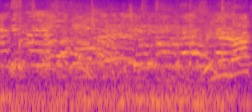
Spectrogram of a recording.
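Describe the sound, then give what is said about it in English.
A large crowd shouts outside the Sacred Heart Catholic Church in Uvalde, Texas, after a Sunday mass as President Biden and the First Lady walk out, many overlapping voices yelling "Do something" at once in a dense, continuous clamor that cuts off abruptly. “As that crowd yelled, "Do something," President Biden told them, "We will."”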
